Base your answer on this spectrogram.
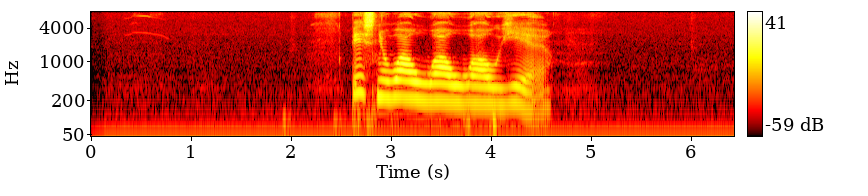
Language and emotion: Russian, neutral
